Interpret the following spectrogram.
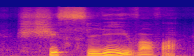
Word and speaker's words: счастливого: A próxima dica é você não pronunciar o T, que vem depois da letra S, né?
